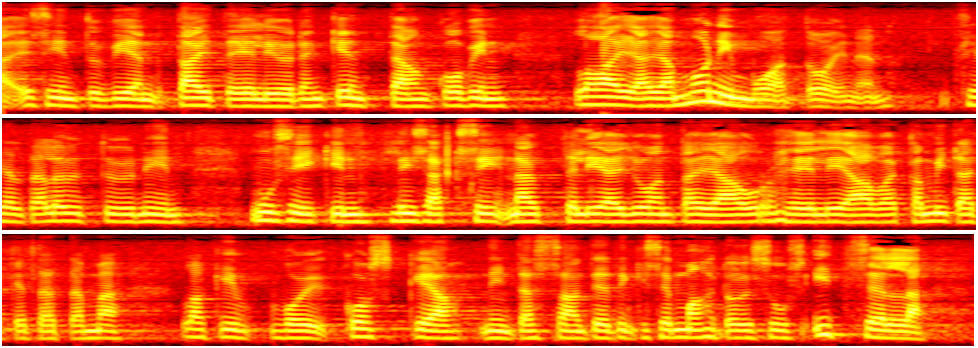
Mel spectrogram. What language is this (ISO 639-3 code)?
fin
